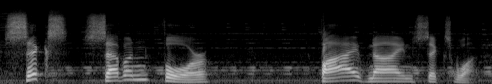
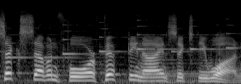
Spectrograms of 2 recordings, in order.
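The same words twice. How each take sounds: First: The number is said more slowly. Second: The number is said at normal speed.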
